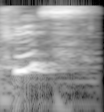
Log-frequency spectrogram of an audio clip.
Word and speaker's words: plus: So plus, it is when it is positive, you're adding something. Or it is more of something. For example, plus de pain. I'm adding more bread, so guess what? I'm adding that S. You do not say the S if plus is in a negative sentence.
